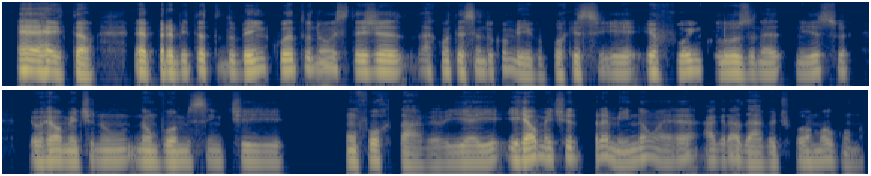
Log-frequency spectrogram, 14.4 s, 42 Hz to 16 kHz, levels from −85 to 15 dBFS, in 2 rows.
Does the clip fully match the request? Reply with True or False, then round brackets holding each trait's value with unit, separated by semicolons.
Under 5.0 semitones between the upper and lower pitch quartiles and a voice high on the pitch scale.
False (2.8 semitones; 115 Hz)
